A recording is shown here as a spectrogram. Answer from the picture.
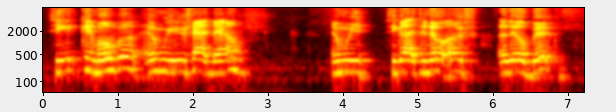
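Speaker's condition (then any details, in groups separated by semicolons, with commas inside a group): Cerebral palsy; caused by oxygen loss at birth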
